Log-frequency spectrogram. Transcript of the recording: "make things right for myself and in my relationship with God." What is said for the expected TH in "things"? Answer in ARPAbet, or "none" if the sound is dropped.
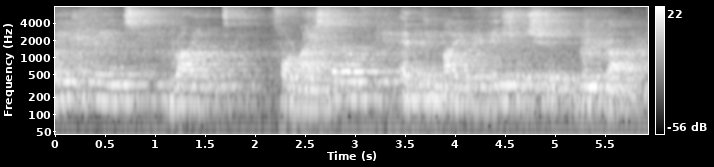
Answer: F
